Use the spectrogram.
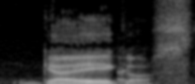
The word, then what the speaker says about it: Gallegos: Gallegos, thank you for the I correction. think that's how it's pronounced.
